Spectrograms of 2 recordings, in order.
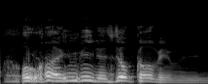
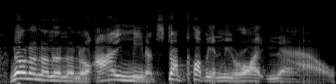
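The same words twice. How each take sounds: First: Goofy echo of a tantrum; silly hunter. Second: Upset hunter. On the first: Silly hunter still copying his upset friend, goofy voice. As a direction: parrot the protest dopily. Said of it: "He repeats everything his friend says". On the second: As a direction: burst out at the copycat. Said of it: "lion hunter gets so upset". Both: Acted.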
